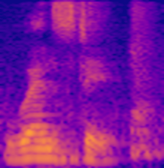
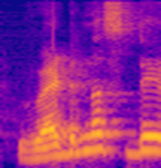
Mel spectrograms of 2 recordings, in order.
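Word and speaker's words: Wednesday: इसको बोला जाता है वेंसडे। वेडनेसडे नहीं बोलते, इसे बोलेंगे हम वेंसडे। तो वेंसडे कहाँ लिखा है? मतलब डी जो है, मतलब ड साउंड जो है वो यहाँ साइलेंट रहती है।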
